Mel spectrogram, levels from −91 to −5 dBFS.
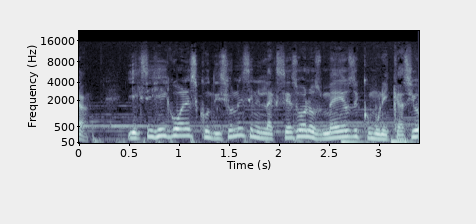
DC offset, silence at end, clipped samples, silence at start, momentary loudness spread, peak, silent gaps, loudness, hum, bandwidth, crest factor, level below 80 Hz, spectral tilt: under 0.1%; 0 s; under 0.1%; 0 s; 5 LU; -10 dBFS; none; -24 LUFS; none; 15.5 kHz; 14 dB; -36 dBFS; -5.5 dB/octave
